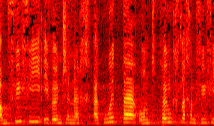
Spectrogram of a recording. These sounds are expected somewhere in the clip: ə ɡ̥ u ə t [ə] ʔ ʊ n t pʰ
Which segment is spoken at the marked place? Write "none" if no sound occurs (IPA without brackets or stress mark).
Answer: ə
